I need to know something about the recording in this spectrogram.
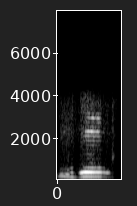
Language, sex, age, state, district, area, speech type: Urdu, female, 30-45, Delhi, New Delhi, urban, conversation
